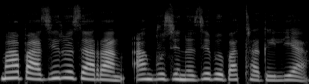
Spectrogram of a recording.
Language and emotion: Bodo, neutral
